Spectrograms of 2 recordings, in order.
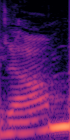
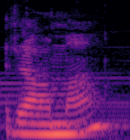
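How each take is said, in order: First: The name ends in a bare m sound. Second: The name ends in a full ma syllable. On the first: This is how Hindi speakers say it. "Hindi speakers would say Ram" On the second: This is how South Indian speakers say it. "South Indian speakers like me would say Rama"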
